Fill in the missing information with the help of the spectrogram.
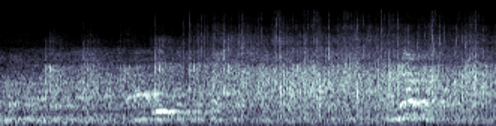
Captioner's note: clapping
